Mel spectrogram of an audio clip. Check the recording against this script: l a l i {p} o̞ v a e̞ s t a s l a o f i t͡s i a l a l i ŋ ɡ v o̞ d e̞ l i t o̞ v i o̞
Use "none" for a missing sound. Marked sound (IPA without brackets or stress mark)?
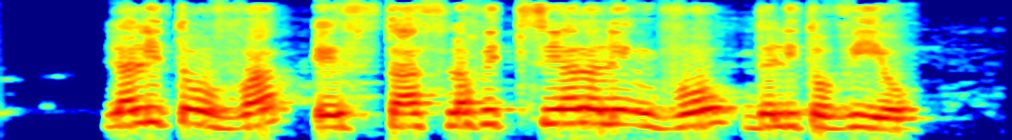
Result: t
